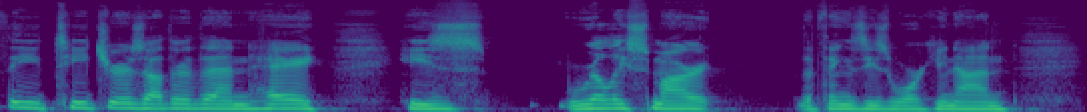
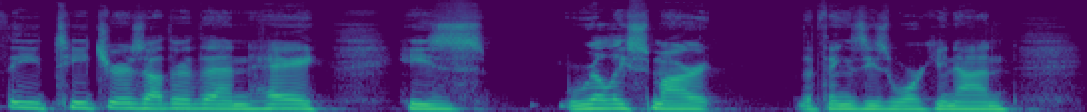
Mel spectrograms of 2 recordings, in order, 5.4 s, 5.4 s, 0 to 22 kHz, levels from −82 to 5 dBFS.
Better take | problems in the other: neither | none

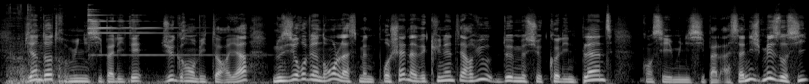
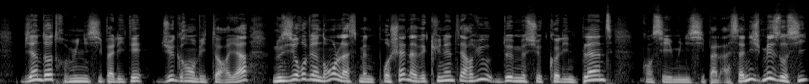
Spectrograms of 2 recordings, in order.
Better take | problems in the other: second | doorbell; loud; until 1.5 s; peak level with the speech

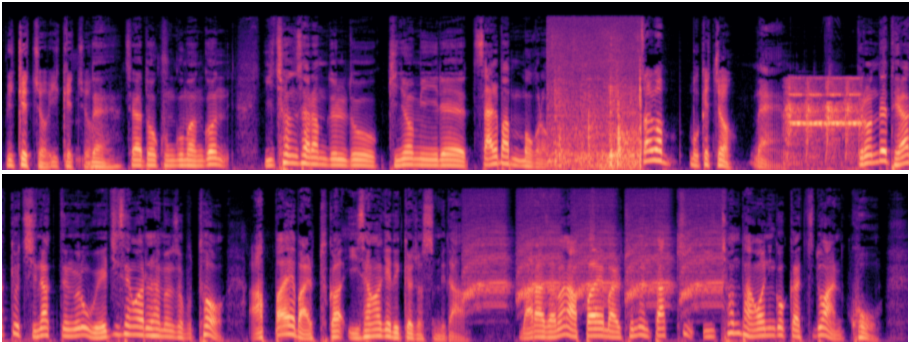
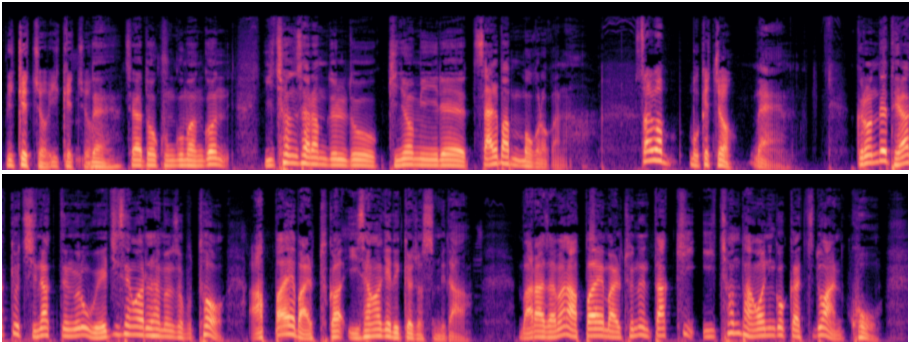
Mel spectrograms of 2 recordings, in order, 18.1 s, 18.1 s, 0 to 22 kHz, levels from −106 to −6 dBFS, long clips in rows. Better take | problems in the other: second | footsteps; loud; at 5.5 s; peak 3 dB above the speech // alarm; loud; at 8 s; peak 2 dB above the speech // alarm; noticeable; from 14 to 16 s; peak 8 dB below the speech

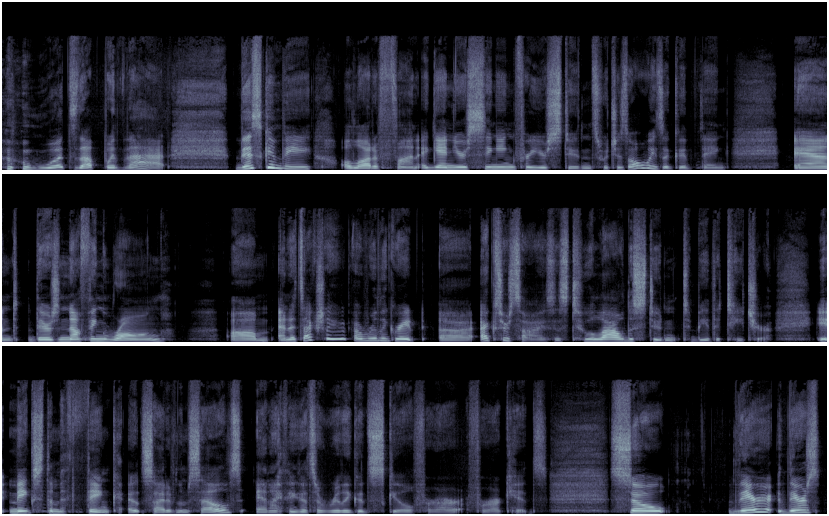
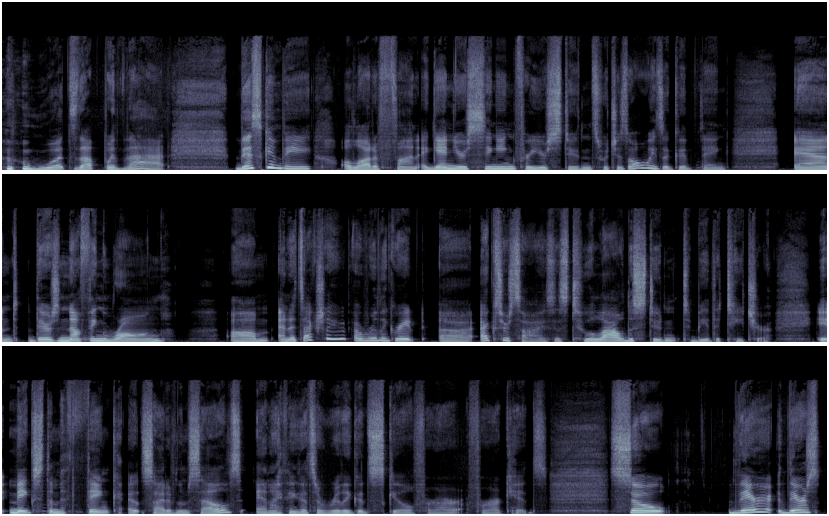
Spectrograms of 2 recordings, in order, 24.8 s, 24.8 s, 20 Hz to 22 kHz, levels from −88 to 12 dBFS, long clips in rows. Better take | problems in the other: second | thin; very; fading below 400 Hz

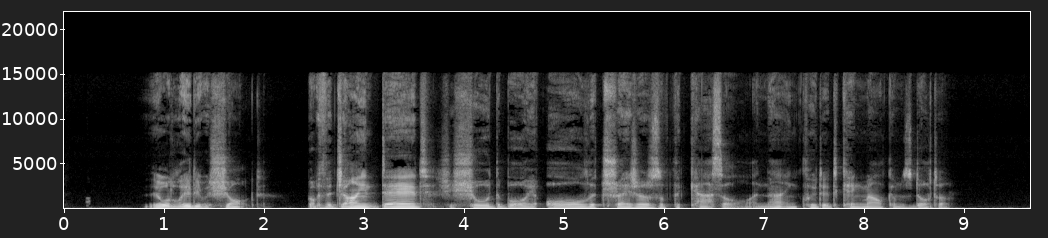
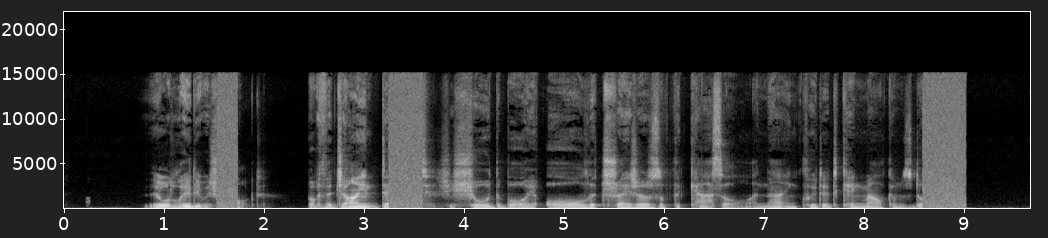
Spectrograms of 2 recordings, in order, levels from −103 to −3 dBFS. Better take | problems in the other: first | audio cutting out; filled with static; at 1.5 s, at 3 s and at 8.5 s

